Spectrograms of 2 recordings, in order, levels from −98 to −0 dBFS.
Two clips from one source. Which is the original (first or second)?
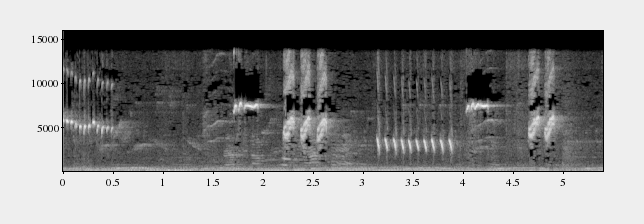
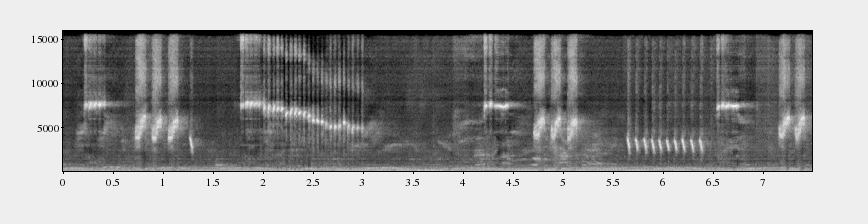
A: first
